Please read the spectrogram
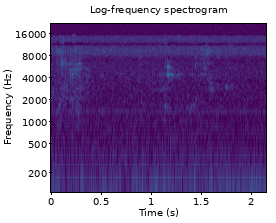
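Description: Near silence, with only a faint trickle of brandy being poured from a bottle into a glass tumbler and a few faint drips.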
